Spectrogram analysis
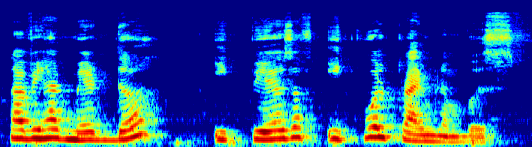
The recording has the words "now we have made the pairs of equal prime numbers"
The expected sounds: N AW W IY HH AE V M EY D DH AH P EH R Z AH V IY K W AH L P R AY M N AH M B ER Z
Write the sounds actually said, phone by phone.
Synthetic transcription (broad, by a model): N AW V IY HH AE V M EY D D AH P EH R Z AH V IY K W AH L P R AY M N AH M B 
